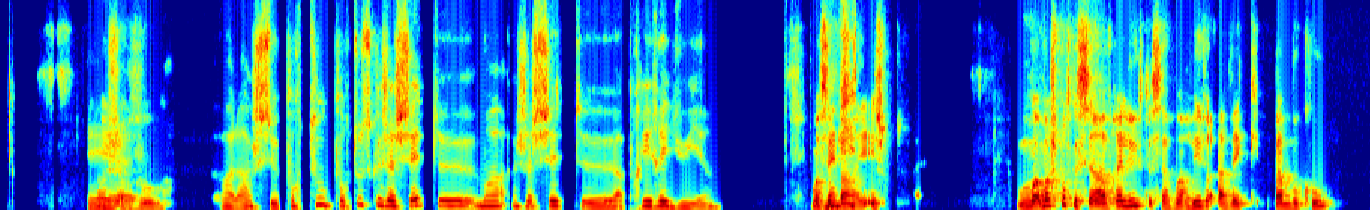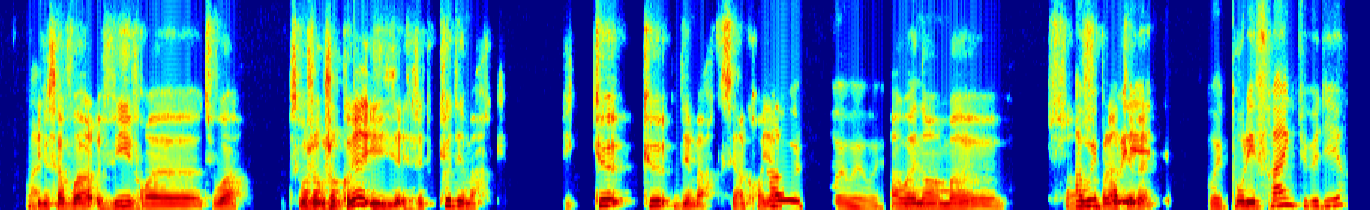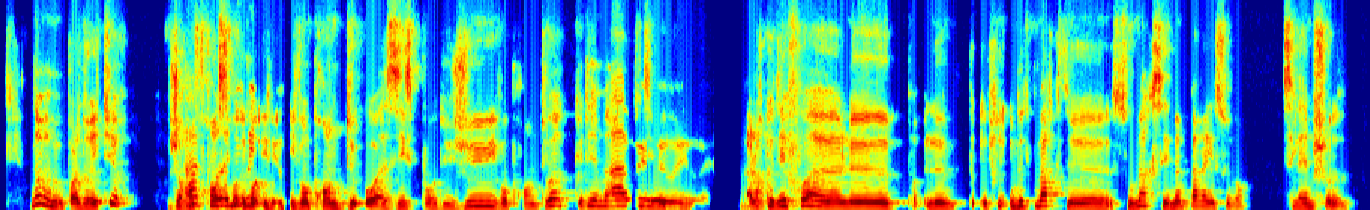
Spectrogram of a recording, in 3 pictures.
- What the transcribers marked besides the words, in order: tapping; distorted speech; unintelligible speech; static; stressed: "que que"
- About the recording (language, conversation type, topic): French, unstructured, Quels conseils donnerais-tu pour économiser de l’argent facilement ?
